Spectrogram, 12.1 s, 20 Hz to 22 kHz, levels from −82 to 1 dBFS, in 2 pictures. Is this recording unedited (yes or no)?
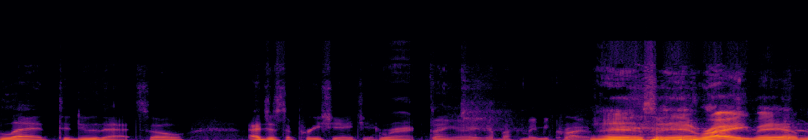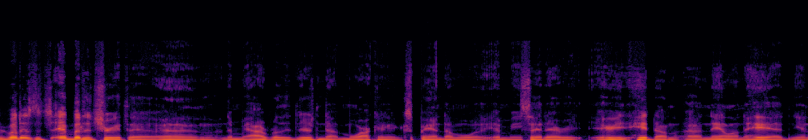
no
